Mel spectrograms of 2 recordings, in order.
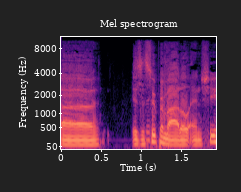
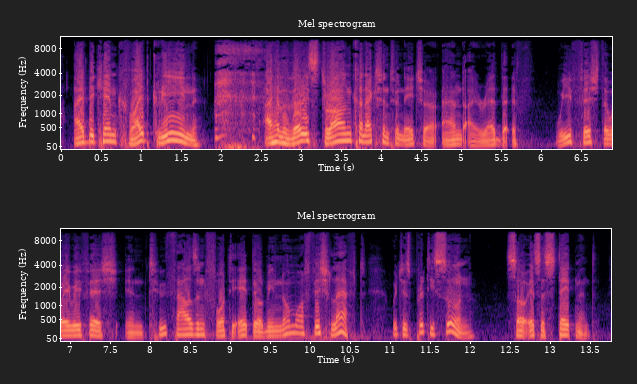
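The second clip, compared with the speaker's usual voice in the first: best-effort put-on Czech accent, pitched up; 5 semitones higher than usual. Quoting a vegan woman from the Czech Republic, trying a Czech accent. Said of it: "let me try my best Czech accent".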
